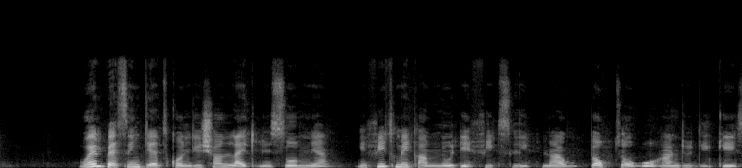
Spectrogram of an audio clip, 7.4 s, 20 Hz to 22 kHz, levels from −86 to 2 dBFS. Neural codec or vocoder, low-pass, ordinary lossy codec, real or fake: codec, 44.1 kHz, 3.4 kbps, Pupu-Codec; 14.4 kHz; none; fake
